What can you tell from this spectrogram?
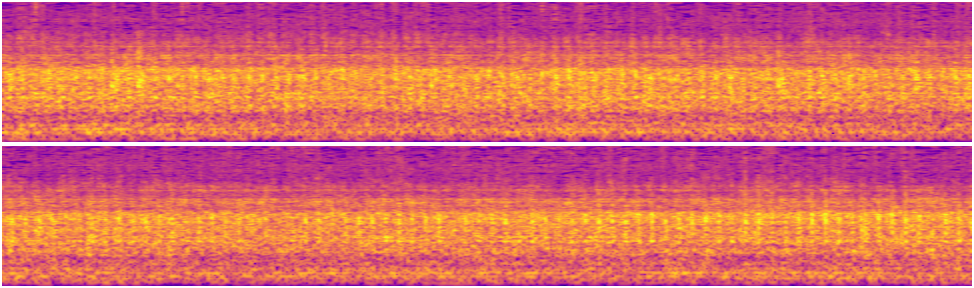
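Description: Faint steady hum of a small motor: a tumbler cup turner slowly rotating an epoxy-coated tumbler.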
